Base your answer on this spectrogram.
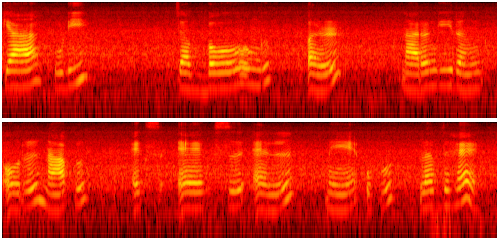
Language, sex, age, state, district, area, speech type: Hindi, female, 30-45, Madhya Pradesh, Seoni, urban, read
